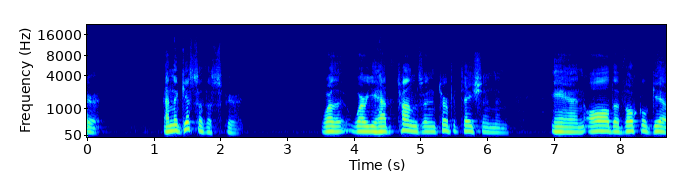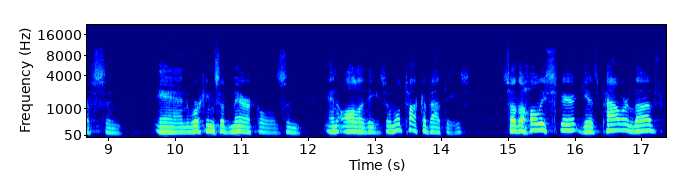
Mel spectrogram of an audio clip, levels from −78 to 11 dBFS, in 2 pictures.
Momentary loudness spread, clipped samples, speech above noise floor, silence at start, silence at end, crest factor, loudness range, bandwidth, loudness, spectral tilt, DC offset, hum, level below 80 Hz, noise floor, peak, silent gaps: 15 LU; under 0.1%; 43 dB; 0 s; 0.1 s; 20 dB; 4 LU; 14 kHz; -34 LUFS; -7 dB/octave; under 0.1%; none; -80 dBFS; -77 dBFS; -14 dBFS; none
